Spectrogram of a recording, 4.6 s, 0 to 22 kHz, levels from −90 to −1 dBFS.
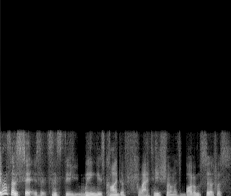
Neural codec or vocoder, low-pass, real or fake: codec, 16 kHz in and 24 kHz out, 0.6 kbps, FireRedTTS-2 codec; 7.2 kHz; fake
